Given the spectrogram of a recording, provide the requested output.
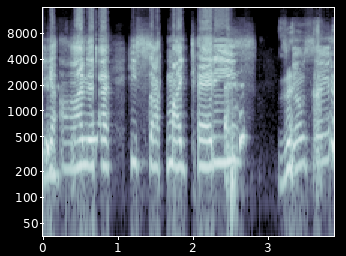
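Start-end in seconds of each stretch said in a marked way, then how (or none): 0.0-2.8 bad put-on Italian accent, very drawn out. Joking about a court case, doing a bad My Cousin Vinny Italian accent. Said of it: "like my cousin Vinny, I'm gonna have a bad Italian or Greek joint".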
